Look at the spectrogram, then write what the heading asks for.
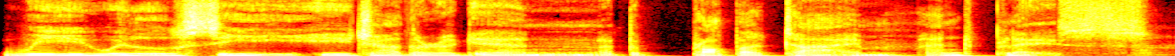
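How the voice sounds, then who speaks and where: An actor voicing an ancient, solemn undead skeleton in a video game, speaking cryptically in archaic, formal phrases with a raspy, whispery voice. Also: male voice, sits low, fairly bright tone, full character voice. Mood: grave, detached. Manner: archaic, formal, deliberate speech. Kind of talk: video game character dialogue.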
